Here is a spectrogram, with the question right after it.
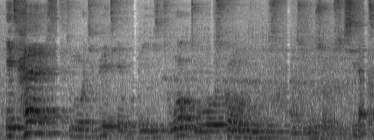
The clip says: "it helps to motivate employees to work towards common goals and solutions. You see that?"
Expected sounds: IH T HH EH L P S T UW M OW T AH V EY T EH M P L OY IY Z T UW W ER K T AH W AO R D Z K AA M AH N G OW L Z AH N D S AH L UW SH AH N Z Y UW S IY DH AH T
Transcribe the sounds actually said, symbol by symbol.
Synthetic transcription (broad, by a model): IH T HH EH L P S T UW M OW T AH V EY T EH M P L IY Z T UW W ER K T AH W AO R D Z K AA M AH N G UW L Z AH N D S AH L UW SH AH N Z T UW S IY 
